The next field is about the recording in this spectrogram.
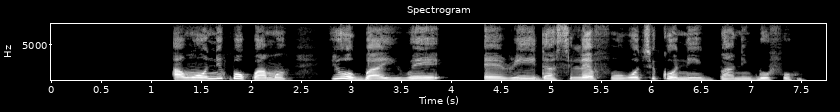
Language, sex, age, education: Yoruba, female, 15-29, tertiary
